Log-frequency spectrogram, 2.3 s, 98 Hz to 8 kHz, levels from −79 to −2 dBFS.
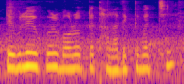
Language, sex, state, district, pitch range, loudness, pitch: Bengali, female, West Bengal, Alipurduar, 220-245 Hz, -15 LUFS, 230 Hz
